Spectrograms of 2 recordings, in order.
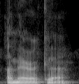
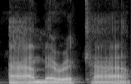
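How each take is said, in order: First: The end vowels are reduced to a weak schwa. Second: The end vowels are said as a full clear a. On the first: "that sort of elided vowel sound that is just sort of uh" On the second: "It's not America or something"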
